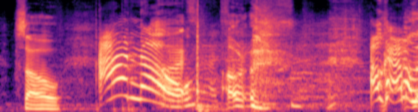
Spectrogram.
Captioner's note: chuckles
